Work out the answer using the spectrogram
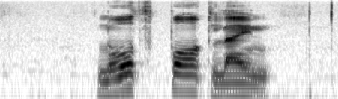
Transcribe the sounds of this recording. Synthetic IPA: nɔθpɑːklẽɪn

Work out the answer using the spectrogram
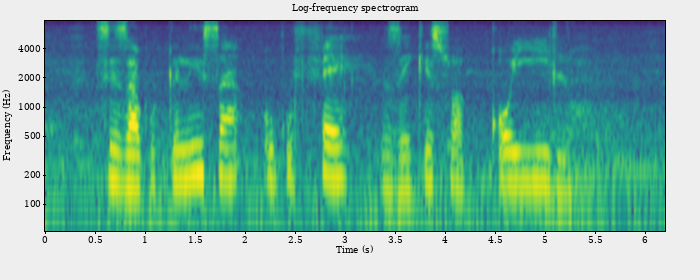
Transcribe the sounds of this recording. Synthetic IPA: sizakʼuǃinisa | ukʼufɛ | zekʼiswa | kʼojiːlɔ

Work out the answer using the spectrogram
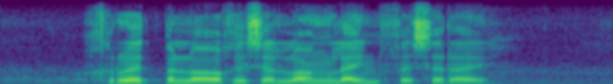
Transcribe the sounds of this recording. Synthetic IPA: χruət̚pəlɑːχisəlɐŋlɛjnfəsəɾəj

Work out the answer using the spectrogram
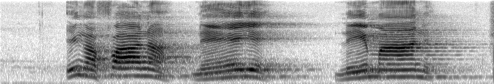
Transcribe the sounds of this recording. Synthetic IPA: iŋafananɛjɛ | nɛmaːnɛ

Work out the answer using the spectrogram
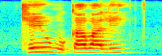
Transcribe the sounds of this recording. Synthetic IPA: kʰeiɣʊkʼaβalɪ

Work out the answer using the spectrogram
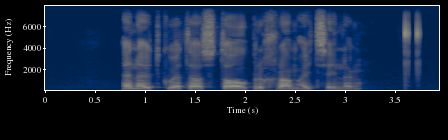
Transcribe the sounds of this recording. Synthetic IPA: ənɦœwtkwuətɐstɑːlˠpruχrɐmœɥtsɛndə̰ŋ

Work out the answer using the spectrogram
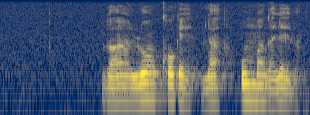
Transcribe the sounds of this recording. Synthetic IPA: ŋɡʱalɔkʰɔk̬ʼɛlaumaŋɡʱalɛːlwa

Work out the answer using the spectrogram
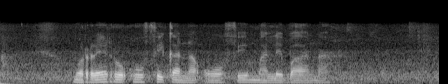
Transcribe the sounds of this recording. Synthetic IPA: mʊrɛrɔʔʊfɪkʼana̰ʔʊfɪmalɪbaːna

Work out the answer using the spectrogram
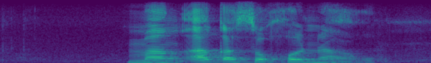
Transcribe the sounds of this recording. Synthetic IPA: maŋ̩akʼasɔk͡xʰɔnaːɣʊ

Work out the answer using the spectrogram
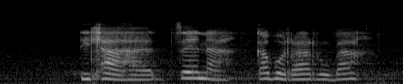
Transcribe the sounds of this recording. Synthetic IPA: d̥iɬʰaɦat͡sʼɛnakʼabʊrarʊba

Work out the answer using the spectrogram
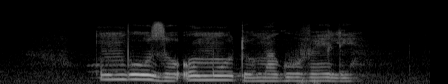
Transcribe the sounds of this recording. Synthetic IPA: um̩ɓuzɔʔomud̥ʱɔmak̬uvɛːlɛ

